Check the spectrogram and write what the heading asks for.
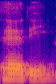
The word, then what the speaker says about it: HEDI: yes, Hedy, HEDI, helping educate it Dominican Dominica youth.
